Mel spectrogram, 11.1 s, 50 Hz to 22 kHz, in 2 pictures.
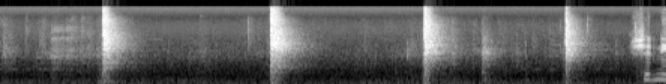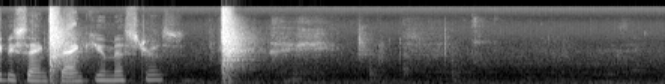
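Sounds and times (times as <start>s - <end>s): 
loud sharp slaps on a person: 0.8s - 1.2s, 2.2s - 2.6s, 3.5s - 3.8s, 4.7s - 5.0s, 7.4s - 7.8s
speech: 5.3s - 7.2s.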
